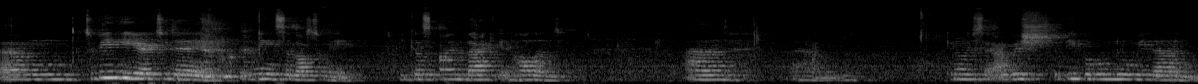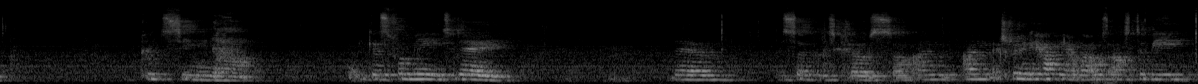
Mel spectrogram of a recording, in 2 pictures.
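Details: Adult woman who stutters and counts herself part of the stuttering community, speaking as keynote at a world congress for people who stutter. The finding is real stuttering.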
